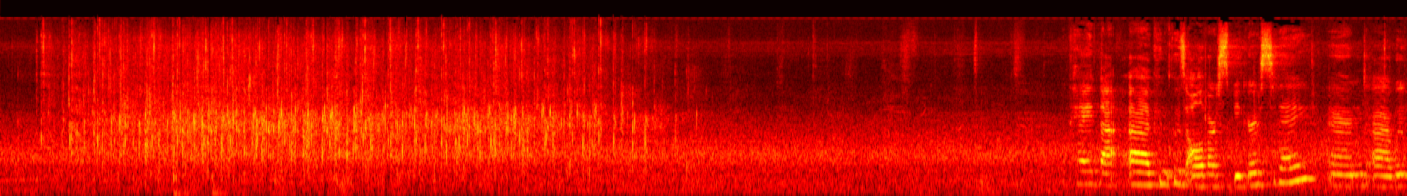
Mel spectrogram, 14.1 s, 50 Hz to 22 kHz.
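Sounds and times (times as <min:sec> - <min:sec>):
audience applauding: 0:00.3 - 0:07.3.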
